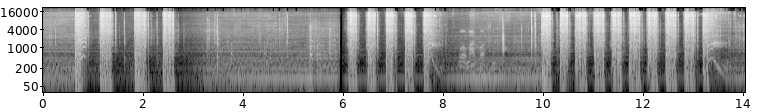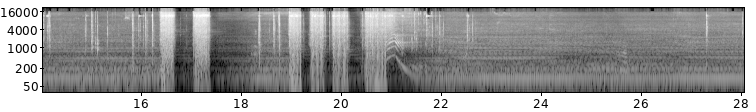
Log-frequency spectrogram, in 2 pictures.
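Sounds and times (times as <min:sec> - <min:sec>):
steady low hum: 0:00.0 - 0:28.0
impact wrench rattling: 0:09.1 - 0:14.2, 0:18.5 - 0:22.8.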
